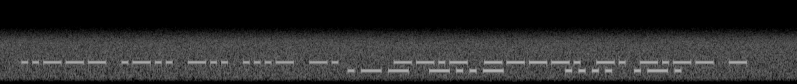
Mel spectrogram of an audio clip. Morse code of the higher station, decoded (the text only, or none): 2LDVN Q9NYT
